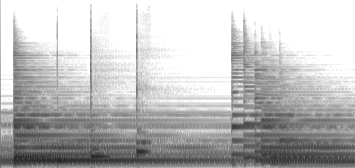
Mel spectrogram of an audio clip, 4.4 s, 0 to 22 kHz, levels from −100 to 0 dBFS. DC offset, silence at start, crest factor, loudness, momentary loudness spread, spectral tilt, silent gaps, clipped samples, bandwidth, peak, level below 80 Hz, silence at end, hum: under 0.1%; 0 s; 16 dB; -22 LUFS; 12 LU; -8 dB/octave; none; under 0.1%; 9.6 kHz; -6 dBFS; -58 dBFS; 0 s; 50 Hz at -60 dBFS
